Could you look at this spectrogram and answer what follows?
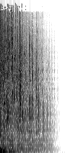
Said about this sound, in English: No! You idiot! The board laid in two pieces, broken over Jackson's knee.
